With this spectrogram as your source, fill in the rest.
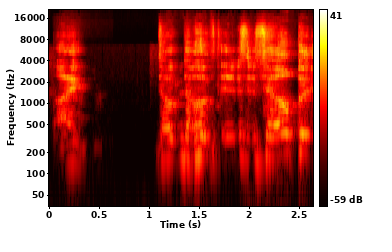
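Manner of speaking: high, strained protest; struggling patient's strained, high-pitched voice; pained patient. Acted. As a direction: squeeze it out high, in pain. Patient protests during botched surgery.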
